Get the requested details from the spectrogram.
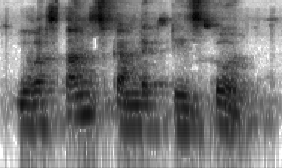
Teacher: The word conduct is noun and stress falls on the first syllable.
